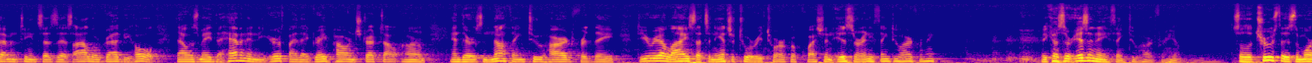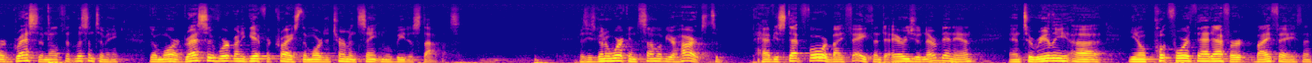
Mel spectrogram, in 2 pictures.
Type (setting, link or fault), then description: setting, large echoing room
